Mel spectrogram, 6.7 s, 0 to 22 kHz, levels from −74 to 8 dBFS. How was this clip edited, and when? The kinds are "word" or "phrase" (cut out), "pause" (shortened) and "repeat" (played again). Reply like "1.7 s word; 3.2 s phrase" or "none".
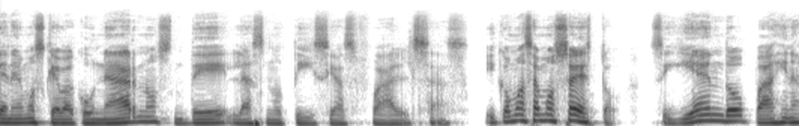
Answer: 4.0 s pause; 5.3 s pause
